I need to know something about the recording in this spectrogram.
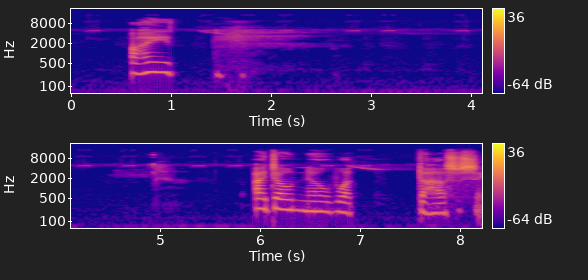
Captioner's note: exhales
